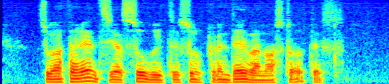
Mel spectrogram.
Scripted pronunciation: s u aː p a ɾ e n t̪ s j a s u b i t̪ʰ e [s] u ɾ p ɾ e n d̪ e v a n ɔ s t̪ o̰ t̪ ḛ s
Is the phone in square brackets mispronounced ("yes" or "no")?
no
